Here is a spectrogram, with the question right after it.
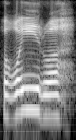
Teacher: یا ساکن سے پہلے غین کے اوپر زبر ہے، یا لین ہو رہا ہے، نرمی سے موڑتے ہوئے ادا کرنا ہے، کھینچنا نہیں ہے۔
